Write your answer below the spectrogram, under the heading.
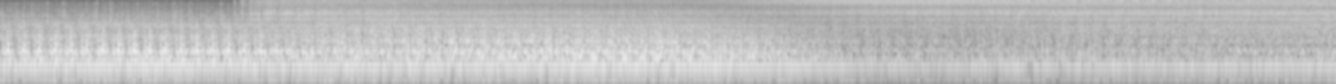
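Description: Metal lathe running while facing the end of a cast iron bar: a steady hum, with a rhythmic pulsing about three or four times a second that the machinist puts down to the steady rest chattering on a rough-turned surface. A high hiss from the cutting tool comes in about two seconds in.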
